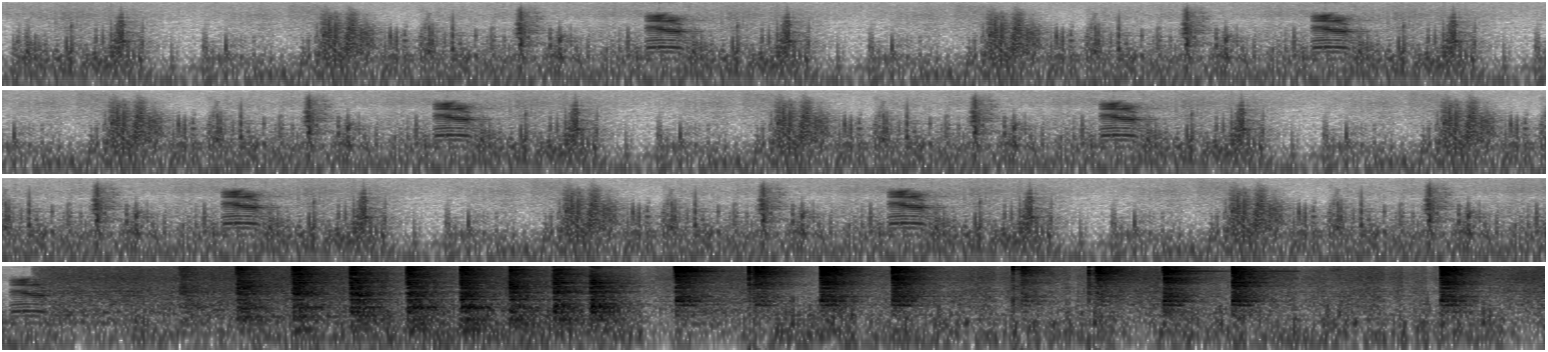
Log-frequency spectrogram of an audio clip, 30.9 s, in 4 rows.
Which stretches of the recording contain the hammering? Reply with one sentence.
You can hear the hammering from 24.1 to 30.5 s.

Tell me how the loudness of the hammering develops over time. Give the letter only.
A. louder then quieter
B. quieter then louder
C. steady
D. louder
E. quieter
B.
